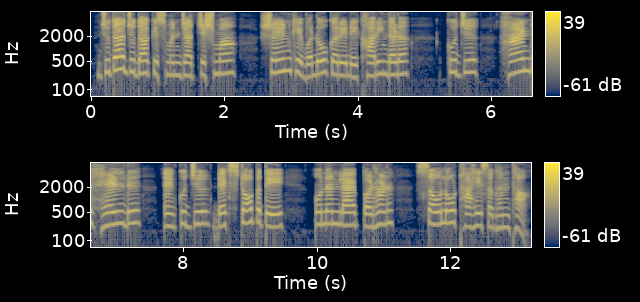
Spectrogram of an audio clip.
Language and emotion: Sindhi, neutral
